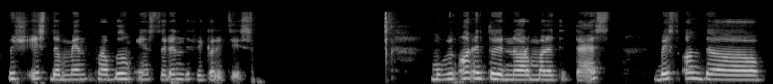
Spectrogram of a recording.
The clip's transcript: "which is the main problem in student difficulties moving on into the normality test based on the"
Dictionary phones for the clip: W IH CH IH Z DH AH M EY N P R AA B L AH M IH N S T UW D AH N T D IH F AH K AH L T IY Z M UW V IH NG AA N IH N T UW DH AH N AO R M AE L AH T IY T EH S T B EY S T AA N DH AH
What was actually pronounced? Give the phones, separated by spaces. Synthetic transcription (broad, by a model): W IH CH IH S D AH M EY N P R AA B L AH M IH N S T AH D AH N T D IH F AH K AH L T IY S M UW V IH NG AA N IH N T UW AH N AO R M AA L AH T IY T EH S T B EY S T AA N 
